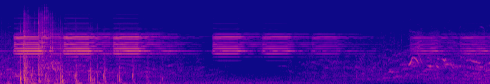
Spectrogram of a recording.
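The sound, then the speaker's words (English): A fire alarm rings loudly with a shrill, steady electronic tone in long bursts separated by brief pauses, over hurried footsteps and the murmur of a crowd, during a fire drill as people move to the exits. “I didn't know there was supposed to be a fire drill this morning.”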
